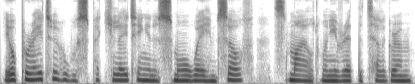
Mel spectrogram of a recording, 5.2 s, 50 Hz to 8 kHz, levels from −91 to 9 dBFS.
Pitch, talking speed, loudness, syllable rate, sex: 185 Hz, 185 wpm, -22 LUFS, 5.3 syllables/s, female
